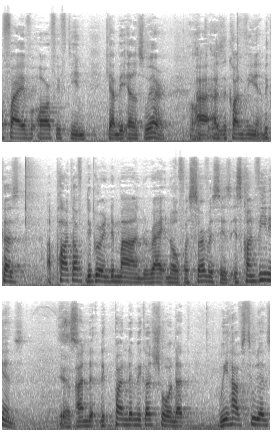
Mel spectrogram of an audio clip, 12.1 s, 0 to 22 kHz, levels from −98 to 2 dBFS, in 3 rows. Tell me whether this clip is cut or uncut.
cut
